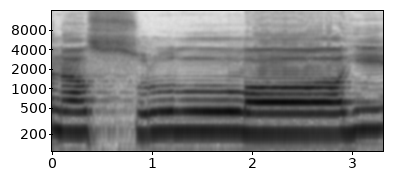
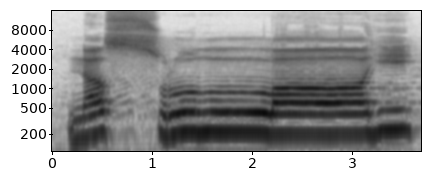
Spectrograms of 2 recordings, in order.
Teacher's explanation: نصر اللہ، لفظ اللہ سے پہلے لفظ پر جب بھی زبر یا پیش ہو، جیسے یہ را کے اوپر لفظ اللہ سے پہلے را کا لفظ ہے، اس کے اوپر پیش ہے، تو لفظ اللہ کی آواز کو پر یعنی موٹا پڑھیں گے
